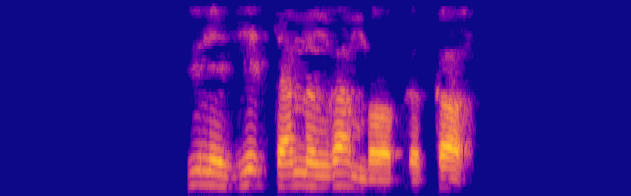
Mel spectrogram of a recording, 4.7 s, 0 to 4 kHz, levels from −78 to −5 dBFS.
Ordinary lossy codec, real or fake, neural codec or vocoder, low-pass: MP3, 16 kbps; fake; autoencoder, 48 kHz, 128 numbers a frame, DAC-VAE, trained on Japanese speech; 3.6 kHz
